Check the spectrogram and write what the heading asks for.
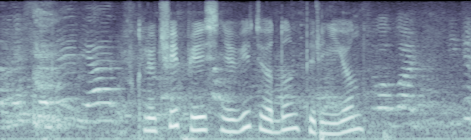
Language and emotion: Russian, neutral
